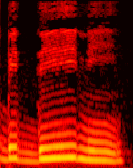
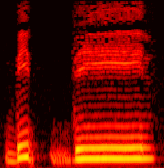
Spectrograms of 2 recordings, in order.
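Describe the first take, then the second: First: The word ends with a lengthened i vowel. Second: The word ends on the n sound.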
